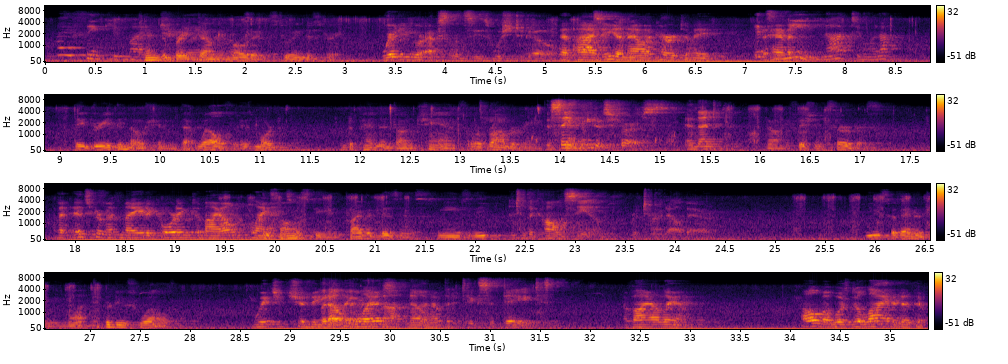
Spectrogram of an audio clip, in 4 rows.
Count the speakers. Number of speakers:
four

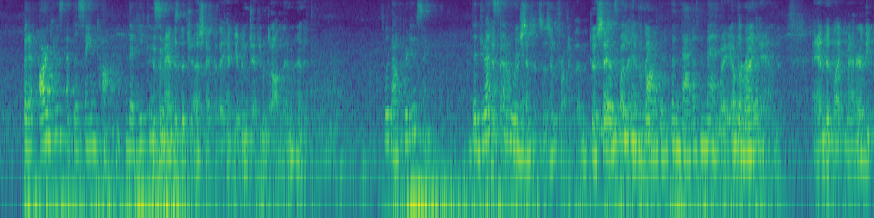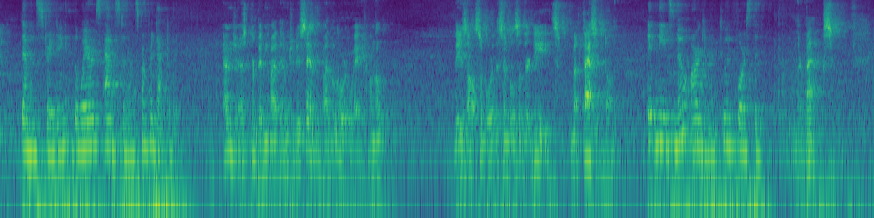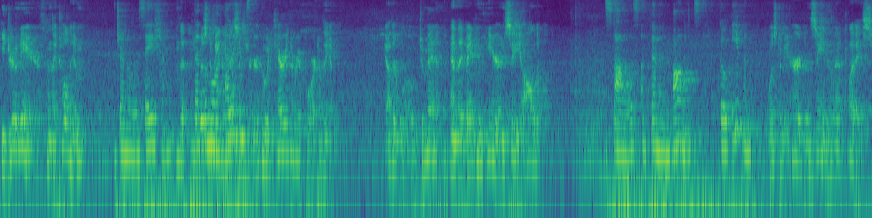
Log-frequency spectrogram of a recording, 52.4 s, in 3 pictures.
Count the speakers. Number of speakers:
two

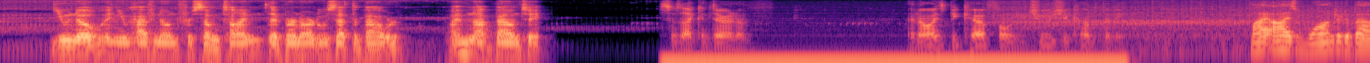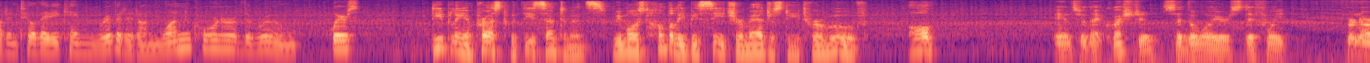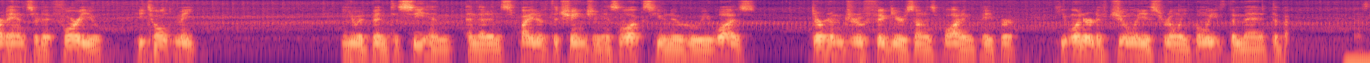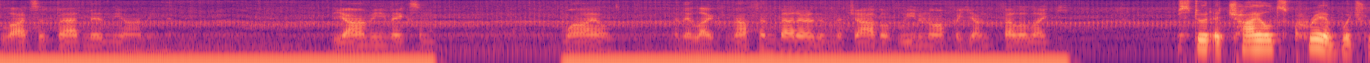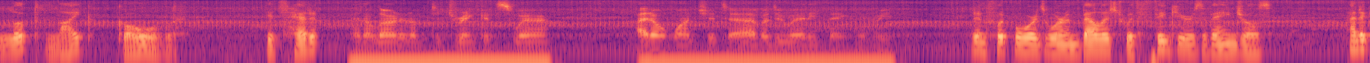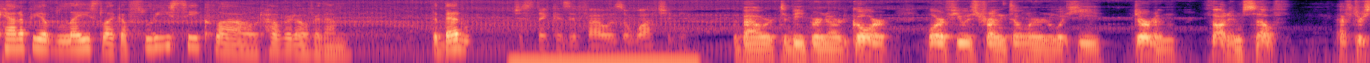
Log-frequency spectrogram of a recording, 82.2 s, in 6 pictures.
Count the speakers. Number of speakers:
four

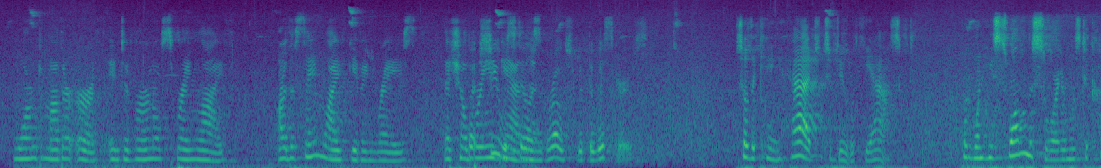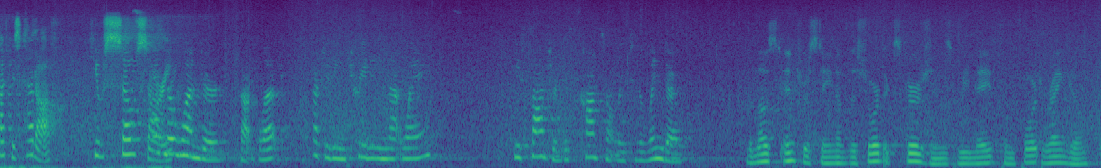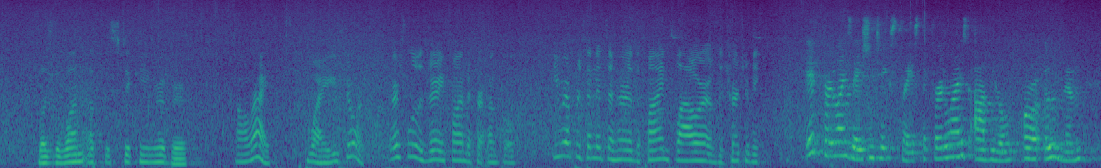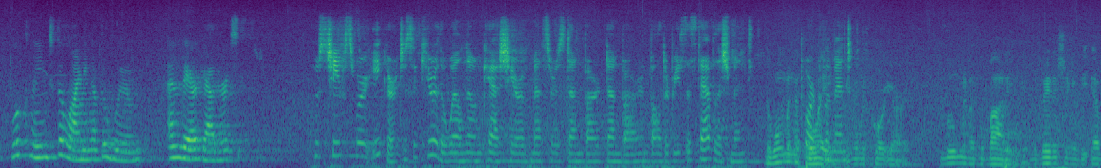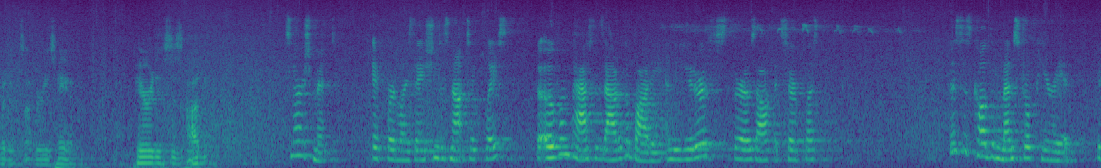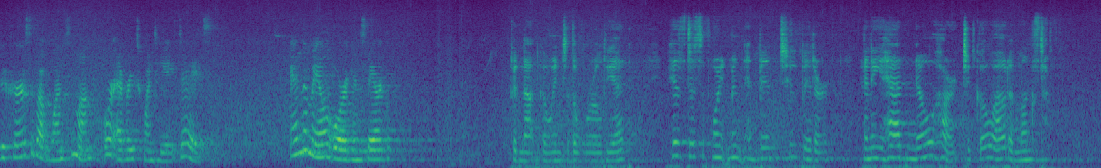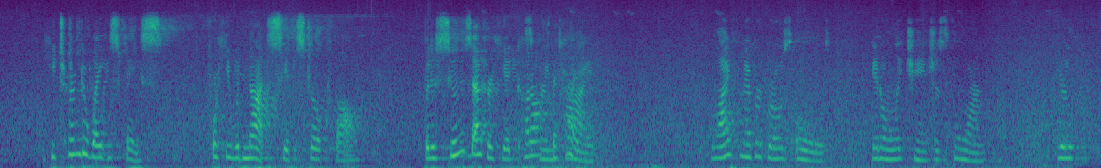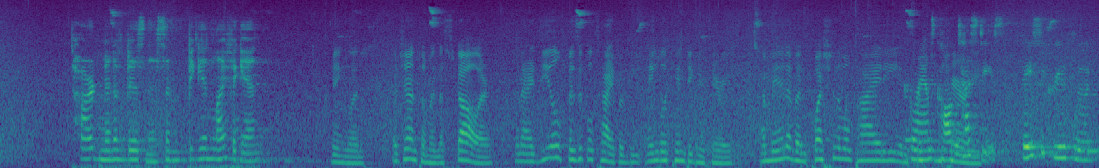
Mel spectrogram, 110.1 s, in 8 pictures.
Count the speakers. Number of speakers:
nine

